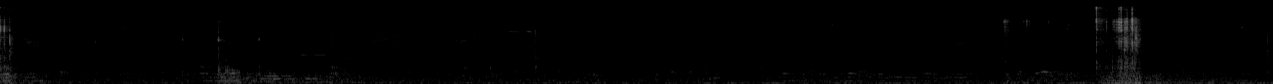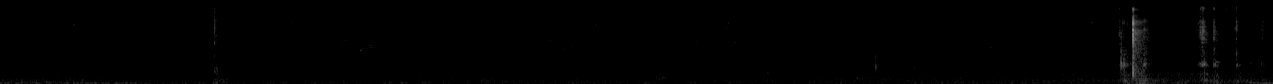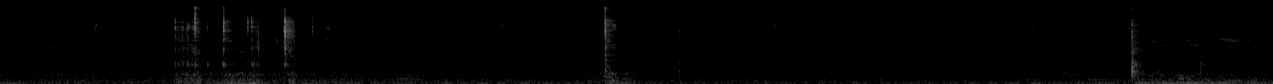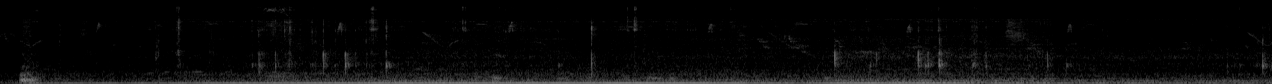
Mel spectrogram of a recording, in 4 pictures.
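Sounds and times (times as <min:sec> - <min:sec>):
sharp clicks and knocks: 0:23.9 - 0:29.0, 0:30.1 - 0:32.4, 0:36.7 - 0:50.9.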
